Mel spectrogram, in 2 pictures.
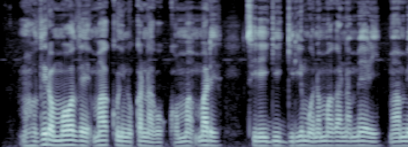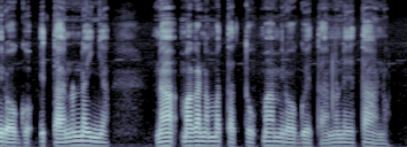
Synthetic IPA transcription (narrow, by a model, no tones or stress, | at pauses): maɦoðeɾɔmɔːðɛmakoinokanaɣokɔmamaɾe | siɾiːɡiɡiɾiemwɛnamaɣanamɛɾemameɾɔːɡɔetaːnonaiɲa | namaɣanamatatomameɾɔːɡɔetaːnonɛtaːno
